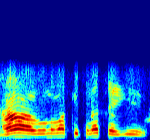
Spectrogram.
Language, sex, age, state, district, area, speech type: Hindi, male, 30-45, Uttar Pradesh, Prayagraj, urban, conversation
